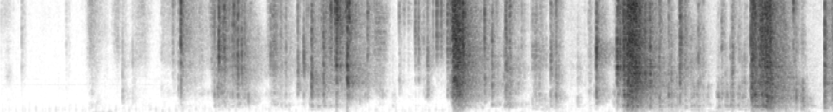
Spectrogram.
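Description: Foil wrapper of an Upper Deck hockey card pack crinkling and tearing as it is opened by hand: a run of crackling starting about a second in, loudest in the second half.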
